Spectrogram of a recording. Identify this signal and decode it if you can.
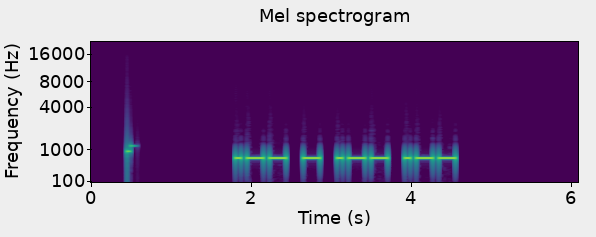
Morse code, heard as a keyed tone, about 17 wpm, 700 Hz. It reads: WTWW
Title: Four Challenging Letter-Number Combinations 17wpm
